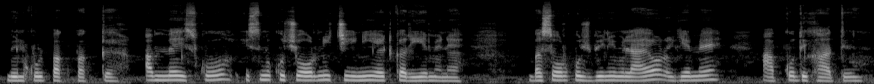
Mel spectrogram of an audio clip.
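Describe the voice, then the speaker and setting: Speaking in a medium-pitched, slightly mellow voice, a middle-aged cooking channel host walks through a recipe in her home cooking video. She chats throughout and weaves in a story with a moral.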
